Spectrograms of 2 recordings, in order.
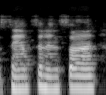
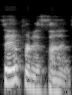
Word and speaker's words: Sanford and Son: And remember, Red Fox was always like, when he was Samson and Son. Am I saying it right? It is Sanford and Son.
